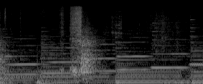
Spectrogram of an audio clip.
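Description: Chef's knife slicing through an onion and tapping a wooden cutting board: one stroke right at the start and another just under a second in, over steady background music.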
